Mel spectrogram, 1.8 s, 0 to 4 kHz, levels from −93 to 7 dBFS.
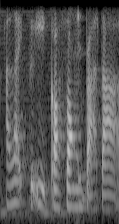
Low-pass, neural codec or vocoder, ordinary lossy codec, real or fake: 3.6 kHz; none; none; real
